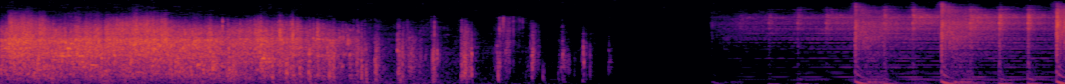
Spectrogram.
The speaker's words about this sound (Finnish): Kone räjähtää, paetko!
